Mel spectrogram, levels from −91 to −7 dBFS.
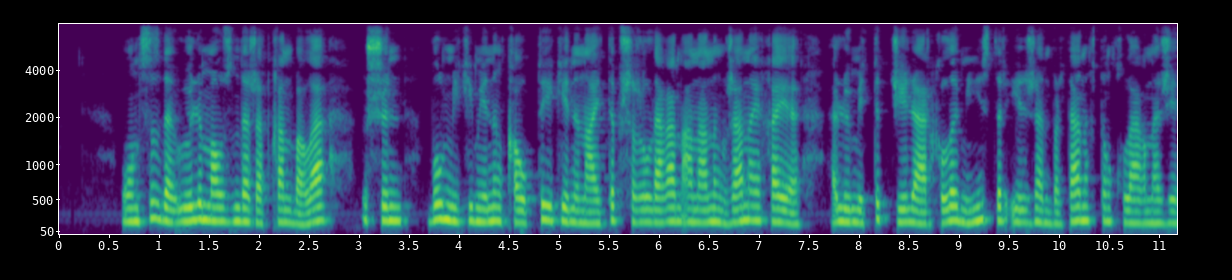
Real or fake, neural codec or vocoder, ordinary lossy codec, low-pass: real; none; none; none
